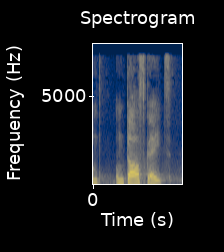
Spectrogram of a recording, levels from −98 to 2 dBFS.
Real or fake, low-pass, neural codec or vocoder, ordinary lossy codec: fake; none; codec, 16 kHz, 1.1 kbps, Voila-Tokenizer; none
